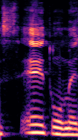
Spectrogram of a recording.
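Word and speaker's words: סדום: 그래서 이 소돔이 원래 발음을 히브리 말로 그대로 읽으면 세돔에 좀 가깝습니다.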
